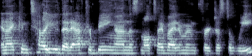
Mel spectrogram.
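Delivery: very fast, rattled-off talking.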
